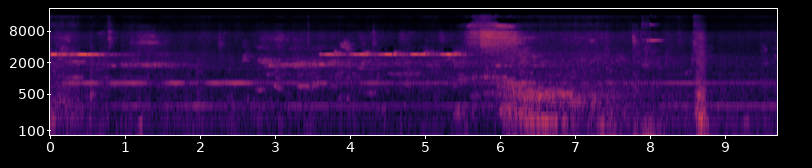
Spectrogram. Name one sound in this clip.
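A subway car hums steadily.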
